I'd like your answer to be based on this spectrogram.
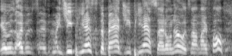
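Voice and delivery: loud, high, flustered excuse; freaking out. Retold or imitated. Driver defending himself to his friend, freaking out. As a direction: imitate panicked, stumbling self-defence. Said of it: "we started freaking out".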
